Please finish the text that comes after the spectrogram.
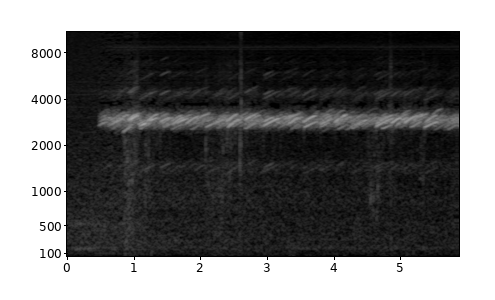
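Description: A chorus of spring peepers calls from a vernal pool on an early-spring night, a dense continuous high peeping that starts abruptly and fills the scene, with occasional sharper nearby peeps standing out.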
